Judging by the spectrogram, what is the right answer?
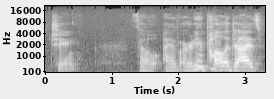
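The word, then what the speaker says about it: Qing: So the word is, and it is the Indie Dyer's name, it's Q-I-N-G, no letter Q, I-N-G. And it's pronounced Ching.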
